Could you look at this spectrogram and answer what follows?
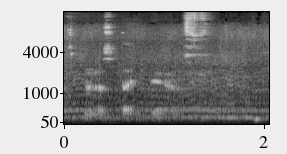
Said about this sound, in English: Not my good friends the wasps. He hits them again, those clouds them come out.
